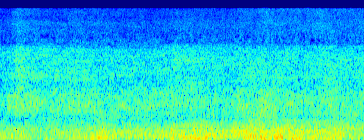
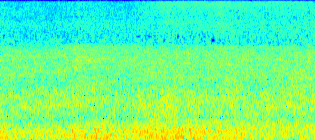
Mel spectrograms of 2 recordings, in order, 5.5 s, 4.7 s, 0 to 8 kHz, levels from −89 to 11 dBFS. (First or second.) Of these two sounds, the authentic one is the first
